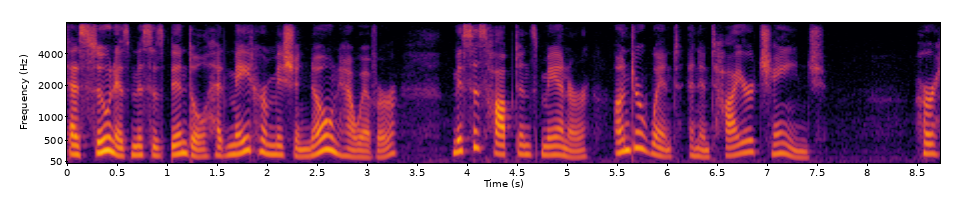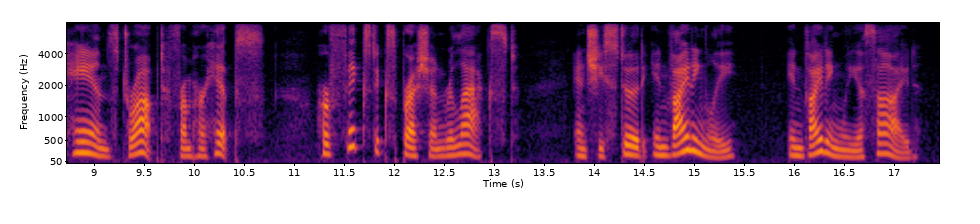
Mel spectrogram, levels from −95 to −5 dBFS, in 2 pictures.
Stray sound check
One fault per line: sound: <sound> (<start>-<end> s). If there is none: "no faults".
no faults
